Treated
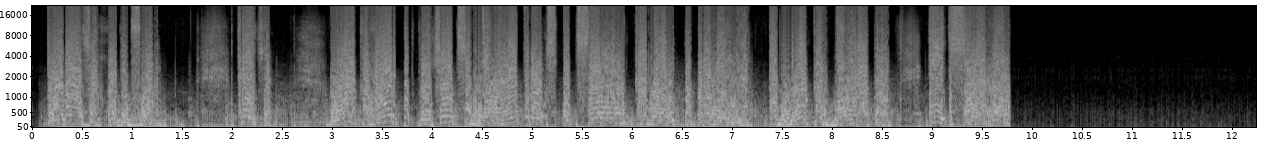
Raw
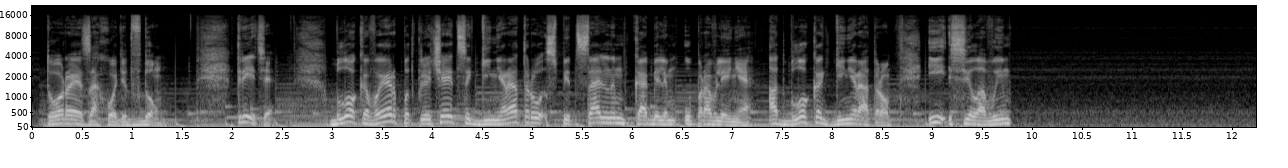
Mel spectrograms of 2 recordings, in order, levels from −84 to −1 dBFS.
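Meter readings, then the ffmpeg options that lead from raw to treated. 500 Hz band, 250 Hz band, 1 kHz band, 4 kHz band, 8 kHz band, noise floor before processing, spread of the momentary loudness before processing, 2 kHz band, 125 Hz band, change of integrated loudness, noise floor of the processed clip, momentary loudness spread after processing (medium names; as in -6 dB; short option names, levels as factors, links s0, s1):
-3.0 dB, -5.5 dB, +3.5 dB, +5.5 dB, +2.5 dB, -49 dBFS, 8 LU, +4.5 dB, -6.5 dB, 0.0 dB, -59 dBFS, 7 LU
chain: -af "aeval=exprs='(mod(7.94*val(0)+1,2)-1)/7.94':c=same,aeval=exprs='0.133*(cos(1*acos(clip(val(0)/0.133,-1,1)))-cos(1*PI/2))+0.0168*(cos(7*acos(clip(val(0)/0.133,-1,1)))-cos(7*PI/2))+0.0299*(cos(8*acos(clip(val(0)/0.133,-1,1)))-cos(8*PI/2))':c=same"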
